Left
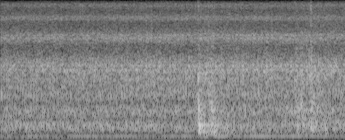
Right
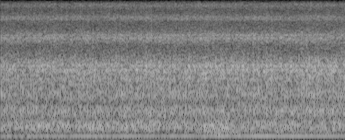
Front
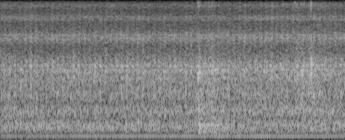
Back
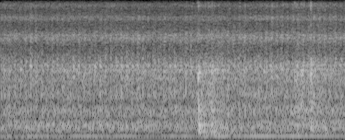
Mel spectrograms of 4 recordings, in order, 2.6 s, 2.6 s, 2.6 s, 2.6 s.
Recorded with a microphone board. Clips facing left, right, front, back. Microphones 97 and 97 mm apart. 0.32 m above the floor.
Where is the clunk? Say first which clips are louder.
Left 4 dB, back 3 dB; 105° left, 3.5 m.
